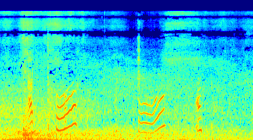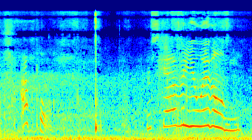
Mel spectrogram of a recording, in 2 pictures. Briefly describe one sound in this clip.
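A young girl talks and squeals in a high voice close by.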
